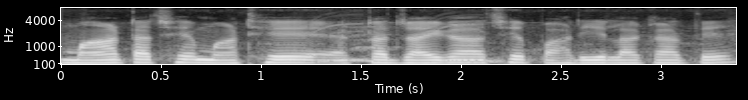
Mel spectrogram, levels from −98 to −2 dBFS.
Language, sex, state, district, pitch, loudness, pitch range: Bengali, male, West Bengal, Jhargram, 145 Hz, -16 LUFS, 135-155 Hz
